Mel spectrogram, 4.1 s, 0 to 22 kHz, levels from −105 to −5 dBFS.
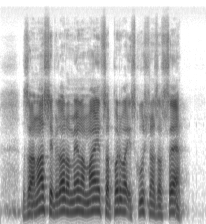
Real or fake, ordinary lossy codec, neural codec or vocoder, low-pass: fake; none; vocoder, 44.1 kHz, 128 mel bands every 256 samples, BigVGAN v2; 19.8 kHz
